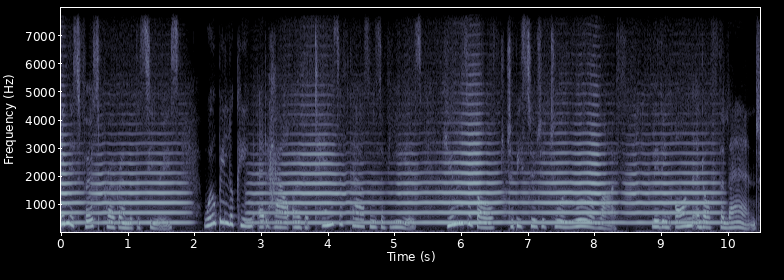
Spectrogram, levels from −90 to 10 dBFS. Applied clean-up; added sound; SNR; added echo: none; Trumpet; -5 dB; none.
